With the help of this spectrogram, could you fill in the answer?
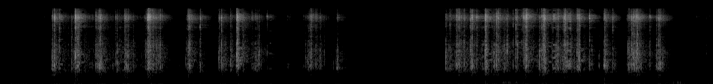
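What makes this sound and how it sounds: Fingertips in both hands twist the layers of a small 3x3 plastic Rubik's cube with pastel tiles, making rapid, bright clicking and rattling turns. The clicks come in a burst of quick turns, a brief pause, then a second longer flurry. The sound is dry and high with almost no low end and very short decay.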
